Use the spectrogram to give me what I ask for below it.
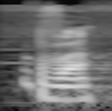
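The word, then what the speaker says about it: vingt: Vin.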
